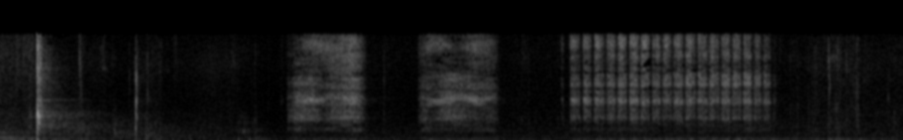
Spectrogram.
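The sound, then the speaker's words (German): Scratchy strokes of a red flipchart marker colouring in a heart on paper: a couple of sharp taps, then bursts of back-and-forth scribbling, the last a fast rhythmic rubbing, with no talking. “Mit dem Herz. Malen wir es ganz aus.”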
